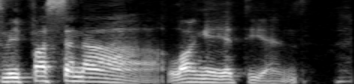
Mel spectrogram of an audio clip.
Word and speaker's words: Vipassana: Now in Sanskrit, we also have a term called Vipassana. Vipassana, that's a long A at the end, means right knowledge.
